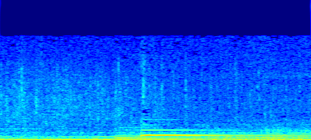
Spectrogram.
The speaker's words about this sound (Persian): از بارون خوشم میاد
